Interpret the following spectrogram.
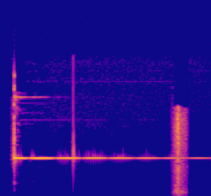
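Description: Notification-bell 'ding' sound effect for a subscribe button: one high bell tone struck just after the start, ringing on and slowly fading. A short click comes about two-thirds of a second in, and another click near the end.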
